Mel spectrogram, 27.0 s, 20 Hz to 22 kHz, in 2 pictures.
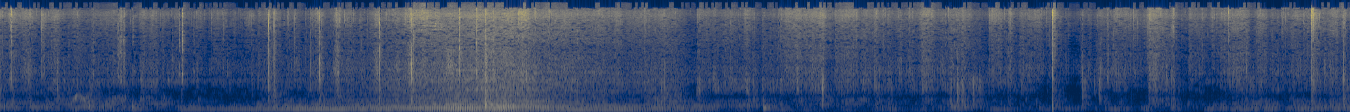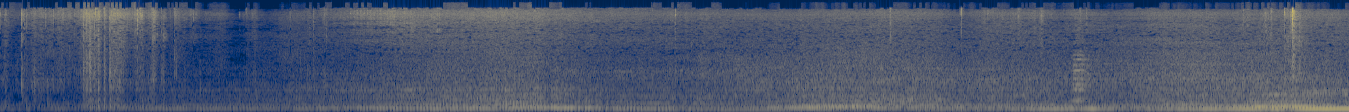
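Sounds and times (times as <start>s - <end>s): plastic packaging crinkling: 0.0s - 26.9s
vehicle engine running: 2.1s - 7.4s, 13.8s - 26.9s.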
